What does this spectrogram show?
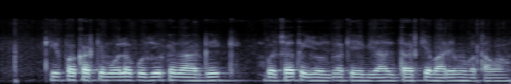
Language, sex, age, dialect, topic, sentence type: Chhattisgarhi, male, 25-30, Western/Budati/Khatahi, banking, statement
